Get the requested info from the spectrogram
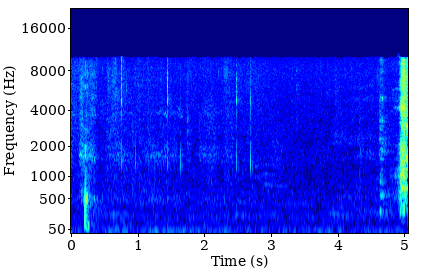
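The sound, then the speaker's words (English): Faint ticking and shuffling, then a single loud, abrupt sneeze right at the end, preceded by a smaller sharp burst near the start. “Bless you.”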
